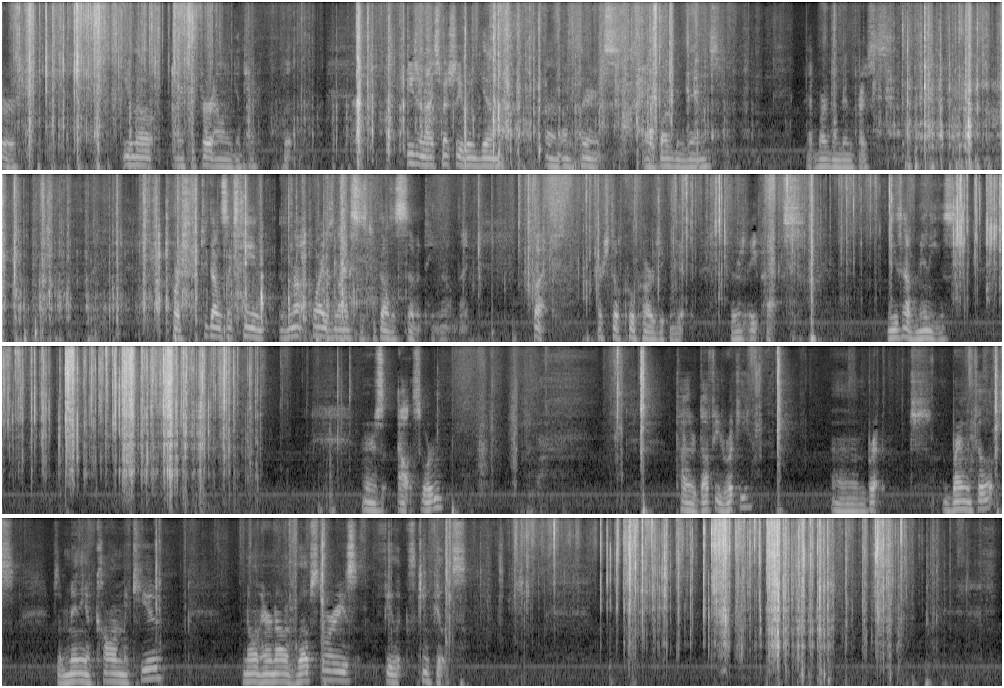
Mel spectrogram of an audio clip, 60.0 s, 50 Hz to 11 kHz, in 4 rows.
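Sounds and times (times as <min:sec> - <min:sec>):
plastic wrapper tearing and crinkling: 0:00.0 - 0:04.6, 0:05.3 - 0:10.9, 0:22.8 - 0:28.6, 0:29.2 - 0:34.0, 0:51.6 - 0:59.1.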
